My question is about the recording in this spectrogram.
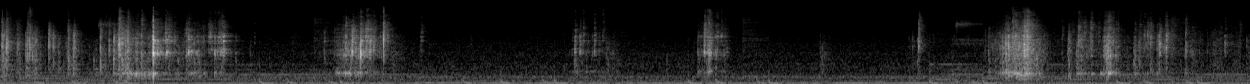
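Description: Plastic smoothie-mix pouch crinkling in several short bursts as it is handled and tipped, with light clinks of pieces against a cup.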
